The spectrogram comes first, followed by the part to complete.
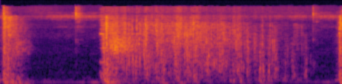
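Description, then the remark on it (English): In a video game, a character punches a wall: a sharp impact sets off a loud crash of the wall breaking apart, with crumbling debris rattling for over a second before a second hit begins at the end. Sound effect, no voices. “Do I punch the wall?”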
